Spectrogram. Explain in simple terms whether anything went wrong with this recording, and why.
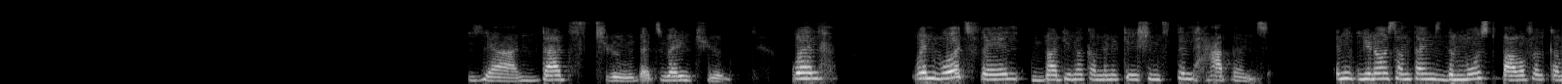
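The speech has been squeezed hard by the Speex codec for its whole length. Starved of detail, voices turn hoarse and buzzy. Unlike ordinary background hiss, that roughness rides on the voice itself, and nothing remains above about 7.7 kHz.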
